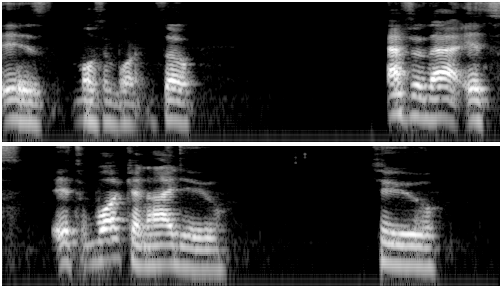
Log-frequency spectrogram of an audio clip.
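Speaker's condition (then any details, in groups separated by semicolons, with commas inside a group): ALS; progressive weakness, reduced athletic performance before diagnosis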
